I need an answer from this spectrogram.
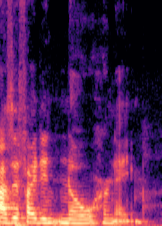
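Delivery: plain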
